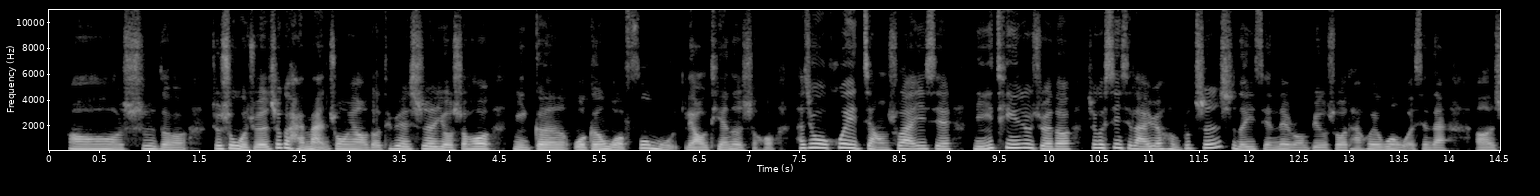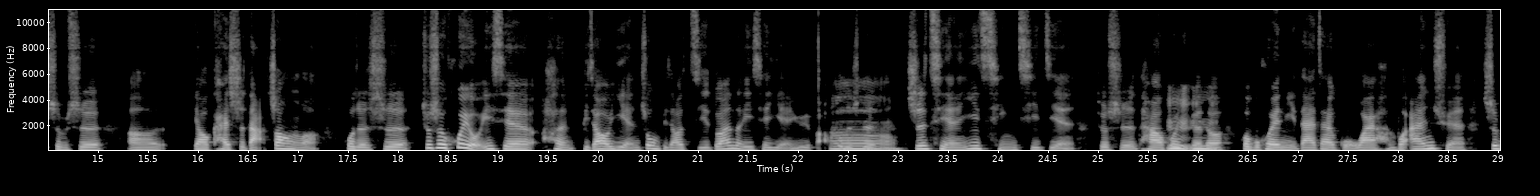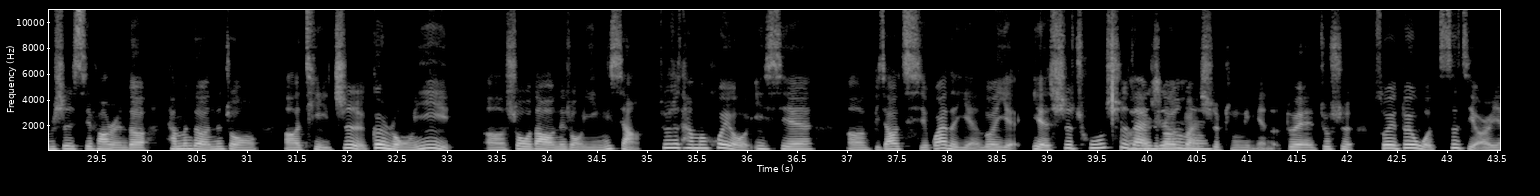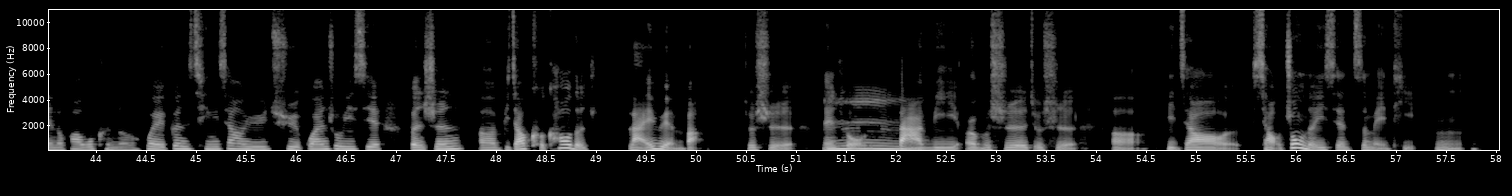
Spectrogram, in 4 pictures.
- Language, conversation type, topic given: Chinese, podcast, 你会用哪些方法来对抗手机带来的分心？
- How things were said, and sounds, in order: other background noise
